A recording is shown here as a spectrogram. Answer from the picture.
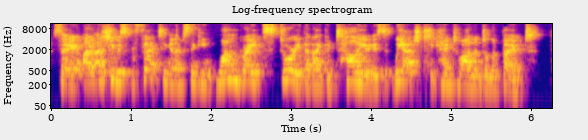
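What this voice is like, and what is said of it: Mixed, hard-to-place accent. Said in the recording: “As you can hear by my accent, I'm a bit of a mongrel”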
